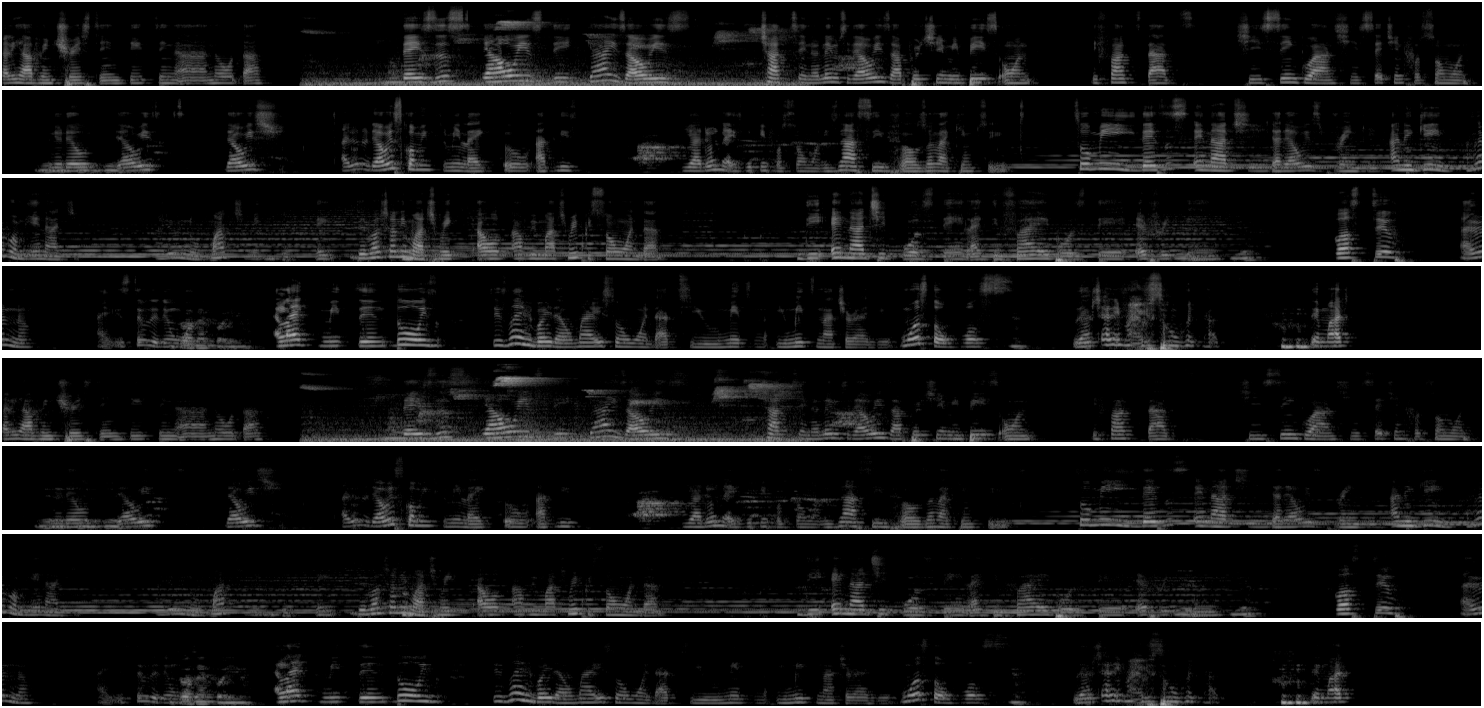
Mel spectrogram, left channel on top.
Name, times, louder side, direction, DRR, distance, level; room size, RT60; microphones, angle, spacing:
voice 1, 0.0-2.6 4.0-6.9 7.6-10.3 10.9-11.7 12.3-14.7 15.2-16.4 17.0-17.6 18.2-20.5 21.6-24.9 25.5-30.4 31.1-36.2 37.5-41.8 42.9-43.6 44.2-44.7 45.3-46.3 47.1-48.8 49.3-54.4 55.1-56.6 57.5-57.9, left 3 dB, 65° left, 0.8 m, -40 dB
sound 1, 3.0-8.0, right 6 dB, 45° right, 1.3 m, -38 dB
voice 2, 3.7-4.4 8.3-8.6 15.1-16.0 16.3-16.4 21.1-21.7 22.2-23.1 32.2-32.3 33.6-33.7 41.3-41.6 41.9-42.1 46.2-46.9 54.5-54.6 57.1-57.5, right 2 dB, 75° right, 1.9 m, -43 dB
sound 2, 24.8-42.1, left 1 dB, 25° left, 0.8 m, -48 dB
13.0 x 6.3 x 3.3 m
head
